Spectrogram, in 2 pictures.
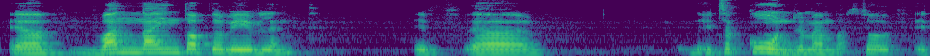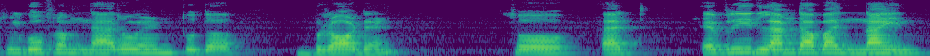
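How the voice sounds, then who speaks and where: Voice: medium pitch, low-quality recording. A physics teacher giving an explanatory lecture, addressing learners directly with reminders in a didactic way.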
